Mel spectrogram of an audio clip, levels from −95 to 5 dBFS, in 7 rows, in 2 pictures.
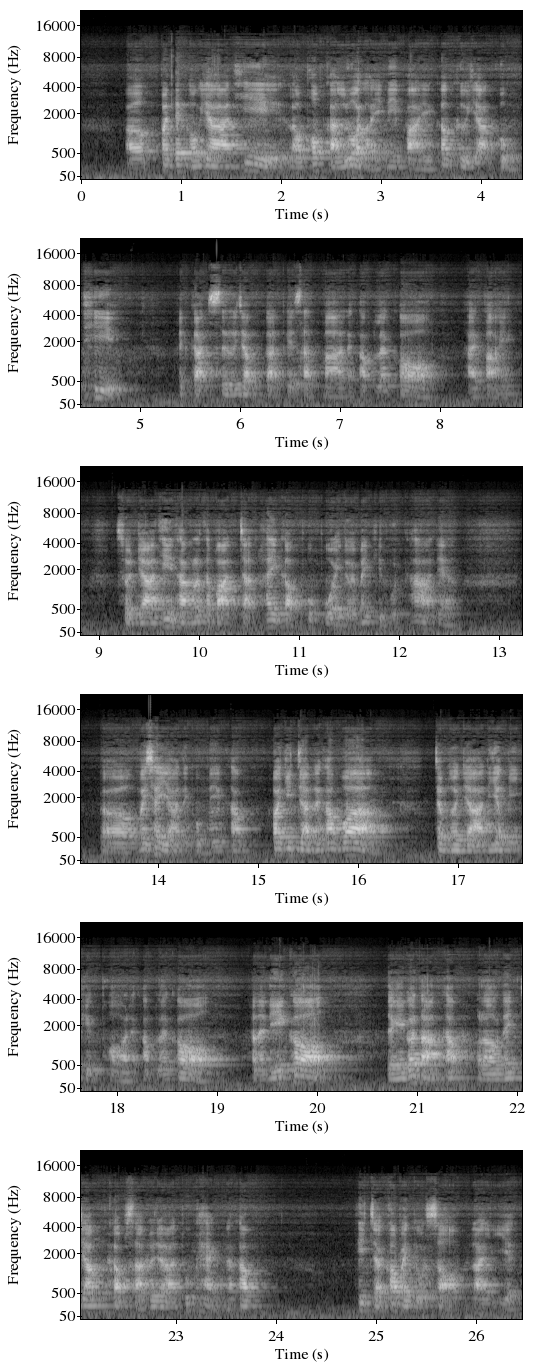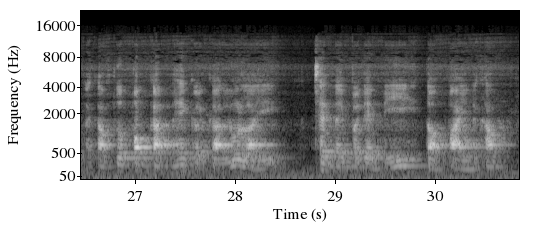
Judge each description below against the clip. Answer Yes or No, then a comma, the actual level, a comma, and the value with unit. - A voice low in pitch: Yes, low, 105 Hz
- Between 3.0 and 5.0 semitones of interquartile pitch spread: Yes, average, 4.7 semitones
